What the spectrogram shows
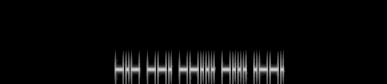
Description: Morse code, heard as a keyed tone, about 44 wpm, 700 Hz. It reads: KG7BP
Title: USA Call Signs 45wpm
